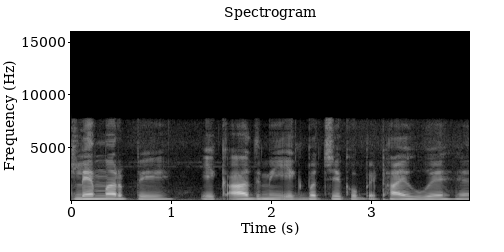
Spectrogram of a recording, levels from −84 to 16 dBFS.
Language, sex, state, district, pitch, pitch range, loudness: Hindi, male, Assam, Kamrup Metropolitan, 130 Hz, 120-135 Hz, -20 LUFS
